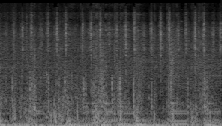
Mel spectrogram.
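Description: Hooves pound in a fast, steady gallop in the Western video game Red Dead Redemption, loud and close, with a brief horse snort mixed in.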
